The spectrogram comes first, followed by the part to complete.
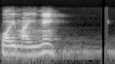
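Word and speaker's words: ποίμαινε: Esa palabra, pastorea, en esa traducción, que es del griego, se pronuncia poimainé.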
